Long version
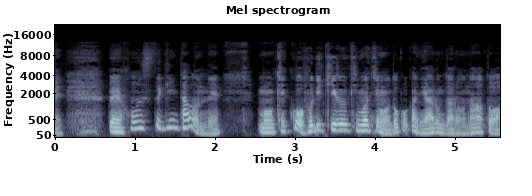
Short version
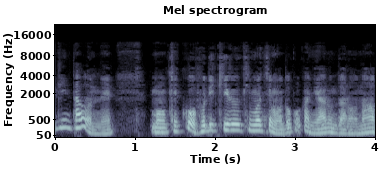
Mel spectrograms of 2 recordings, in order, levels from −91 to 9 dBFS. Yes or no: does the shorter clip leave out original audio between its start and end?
no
